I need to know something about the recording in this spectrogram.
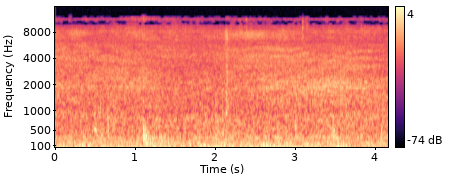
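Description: Steady airport background noise: a continuous low rumble and hiss from distant aircraft and airport machinery, with a few faint footsteps.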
